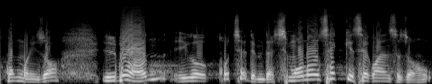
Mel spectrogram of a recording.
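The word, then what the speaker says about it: 下関: 시모노세키 세관서죠. 원어대로 써야 되는데 우리나라가 일본을 저기 좀 무시하니까 원산지 발음을 안 해주죠. 한자 표현을 그냥 하관이라고 하관. 시모노세키입니다.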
